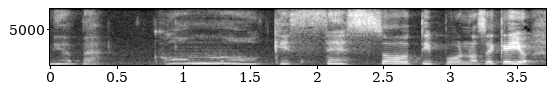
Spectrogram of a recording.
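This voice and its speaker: With noticeable background noise behind her, a woman keeps a fairly even intonation. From Mexico, Monterrey. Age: 20s. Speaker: social media activist and speaker. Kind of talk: casual chat.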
